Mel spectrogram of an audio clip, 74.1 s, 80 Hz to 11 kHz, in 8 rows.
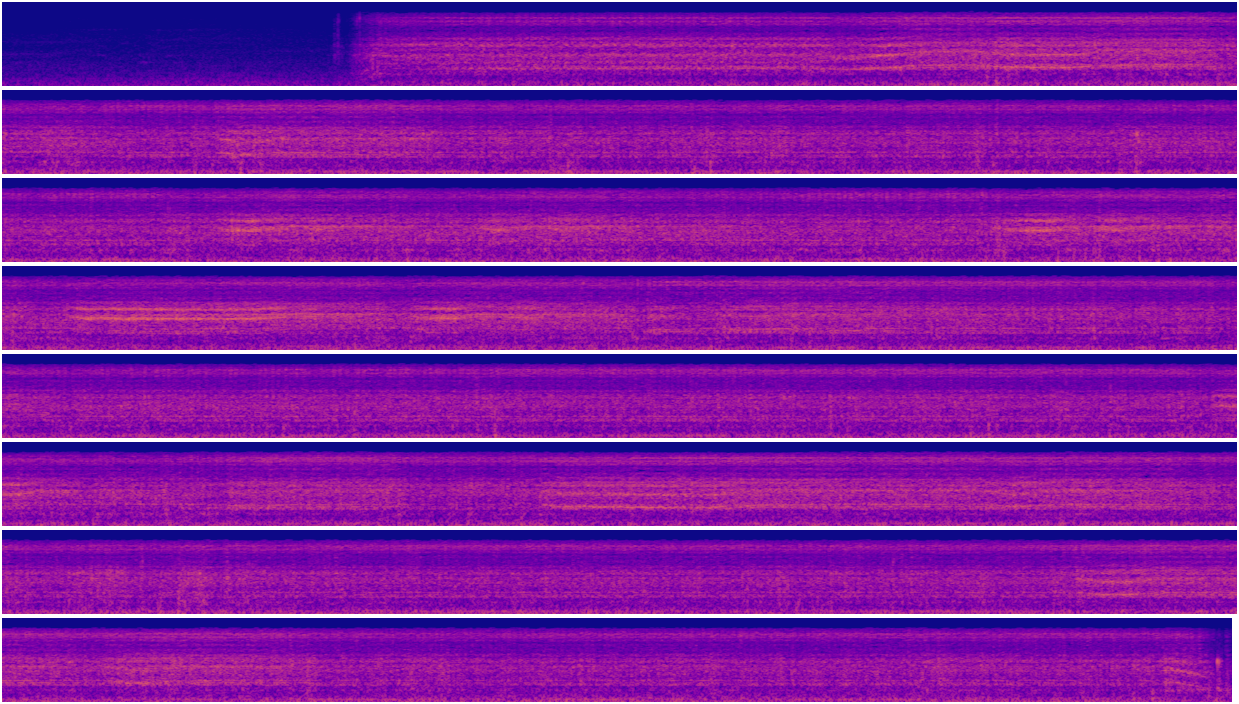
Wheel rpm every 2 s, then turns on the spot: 0, 60, 160, 190, 230, 230, 230, 230, 230, 230, 230, 230, 230, 230, 220, 230, 230, 230, 230, 230, 230, 230, 240, 230, 230, 220, 230, 230, 230, 230, 230, 230, 230, 230, 230, 230, 190.
none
